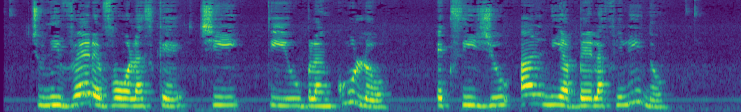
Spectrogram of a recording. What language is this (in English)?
Esperanto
